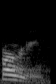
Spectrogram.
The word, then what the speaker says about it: Boerne: outside of San Antonio, called Boerne, but it's spelled Boerne. It was named after our founder or something. But anyway, they live in Boerne.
